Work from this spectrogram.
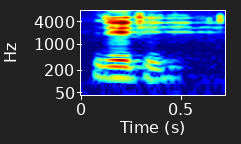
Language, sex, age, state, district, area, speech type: Urdu, male, 18-30, Delhi, Central Delhi, urban, spontaneous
